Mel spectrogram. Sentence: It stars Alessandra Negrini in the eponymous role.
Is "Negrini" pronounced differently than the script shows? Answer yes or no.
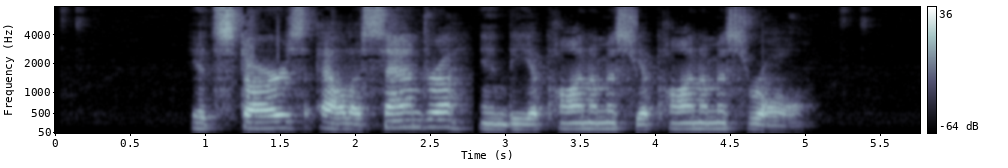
yes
